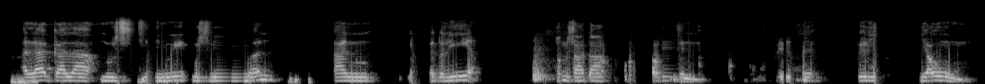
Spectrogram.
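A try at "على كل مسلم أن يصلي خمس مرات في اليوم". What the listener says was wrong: Iya, oke, bagus.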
